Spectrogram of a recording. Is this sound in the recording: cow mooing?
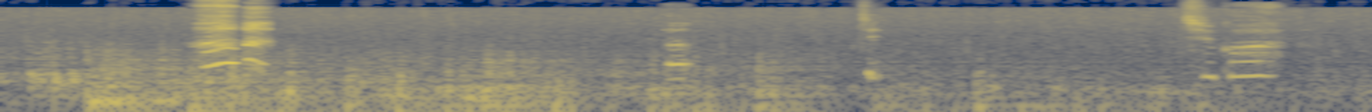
no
